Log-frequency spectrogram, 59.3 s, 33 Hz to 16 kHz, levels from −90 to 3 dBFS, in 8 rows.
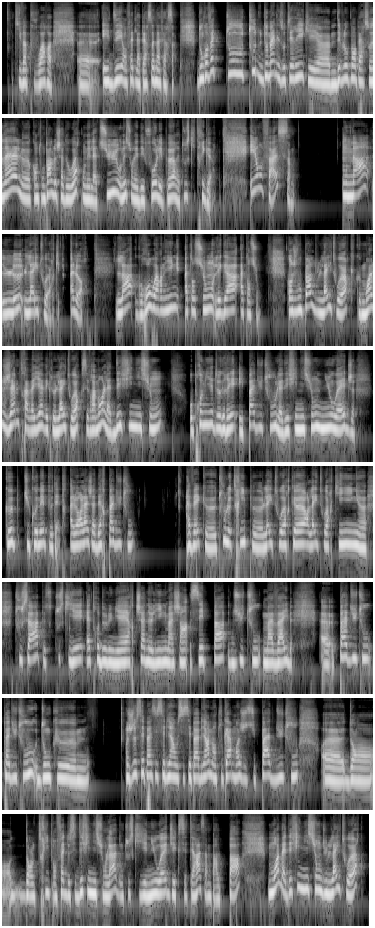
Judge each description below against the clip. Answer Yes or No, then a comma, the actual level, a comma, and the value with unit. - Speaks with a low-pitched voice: No, high, 210 Hz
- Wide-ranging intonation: No, average, 3.7 semitones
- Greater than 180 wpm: Yes, average, 190 wpm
